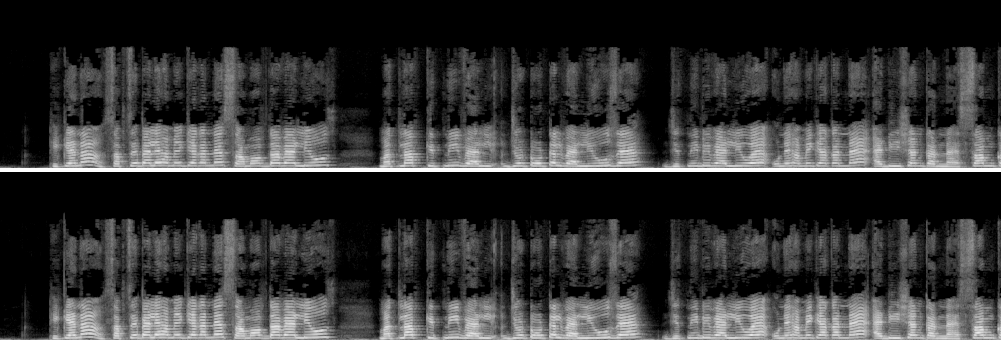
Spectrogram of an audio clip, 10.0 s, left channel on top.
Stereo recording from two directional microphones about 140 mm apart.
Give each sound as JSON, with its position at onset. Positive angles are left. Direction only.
{"t": 0.5, "sound": "a woman's voice", "side_deg": -20}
